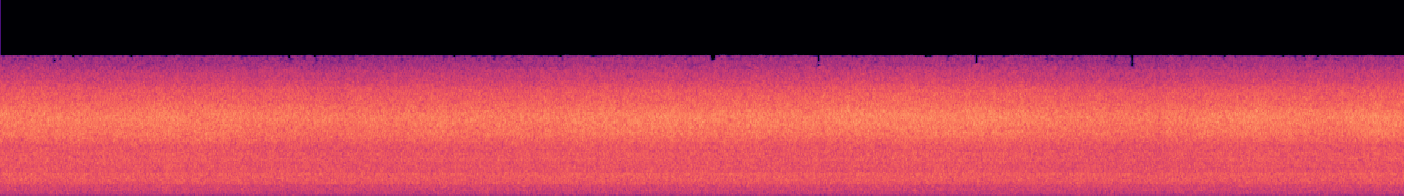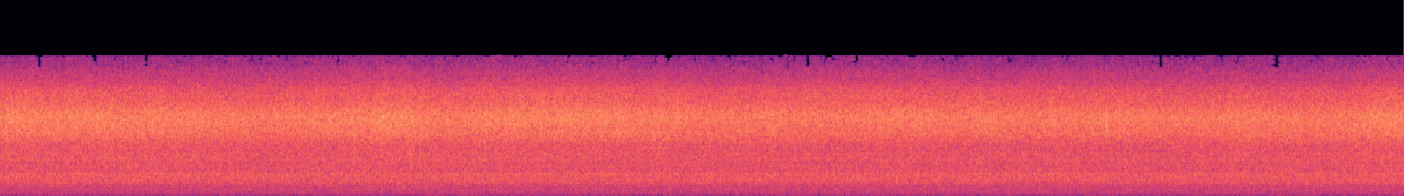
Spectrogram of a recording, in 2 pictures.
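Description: Small waterfall pouring into a rock pool: a steady, unbroken rush of falling water.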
